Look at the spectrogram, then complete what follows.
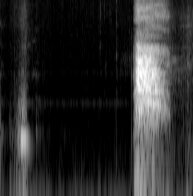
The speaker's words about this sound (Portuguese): Pá, por acaso. Uh, eh, yeah, acabei de. Hum, como é que se diz isto aqui? De, de bocejar.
